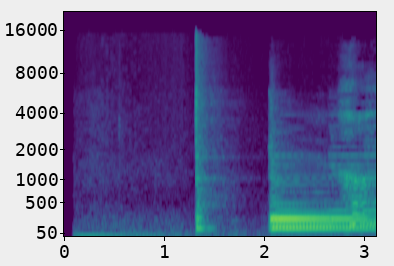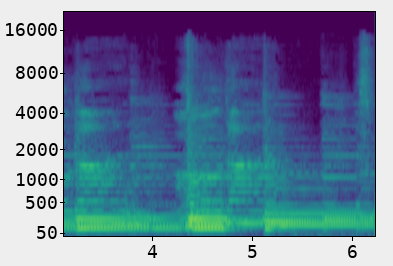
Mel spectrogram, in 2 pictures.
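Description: Acoustic guitar: one strummed chord just over a second in, dying away, a short gap, then chords strummed and left ringing from about two seconds on, a new strum every second or so.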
